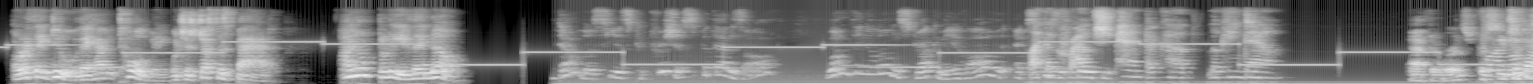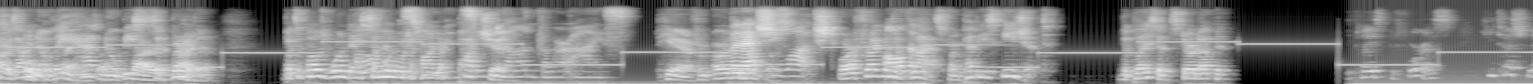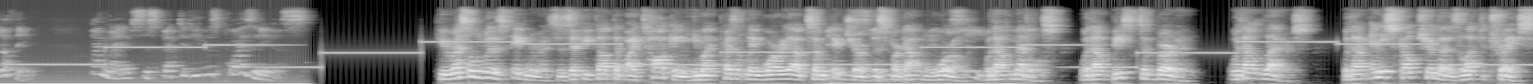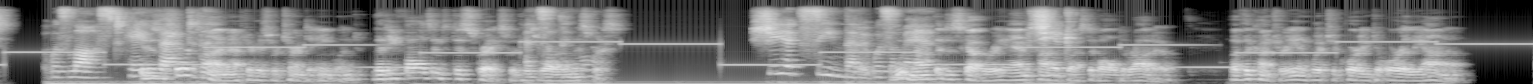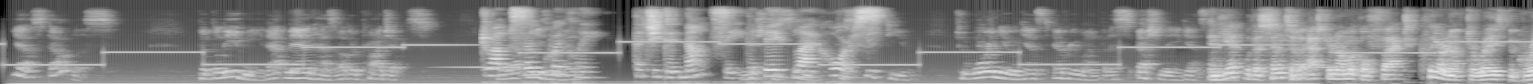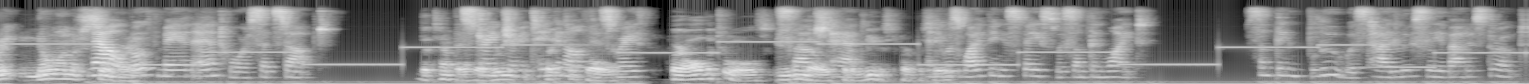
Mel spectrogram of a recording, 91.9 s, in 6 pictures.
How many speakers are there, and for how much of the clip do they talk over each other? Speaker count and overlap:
4, about 25%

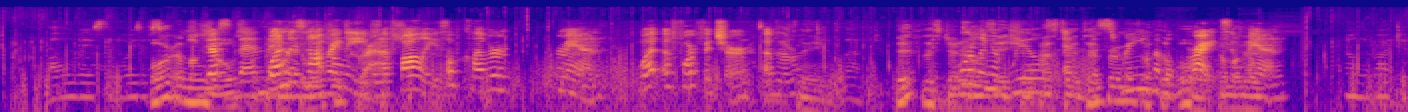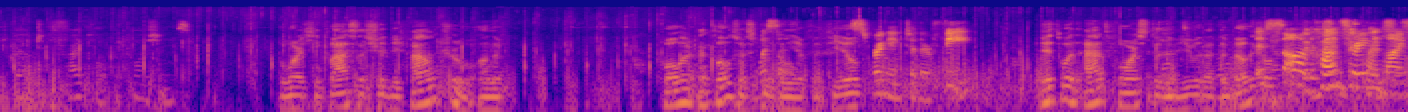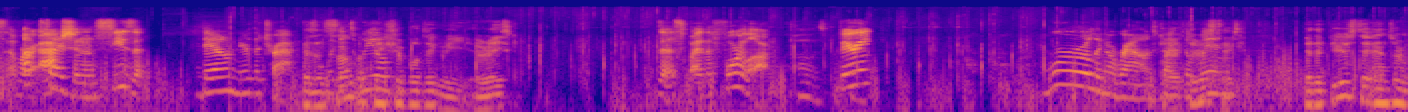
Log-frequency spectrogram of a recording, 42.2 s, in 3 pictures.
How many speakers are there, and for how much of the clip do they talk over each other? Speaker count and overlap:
4, about 38%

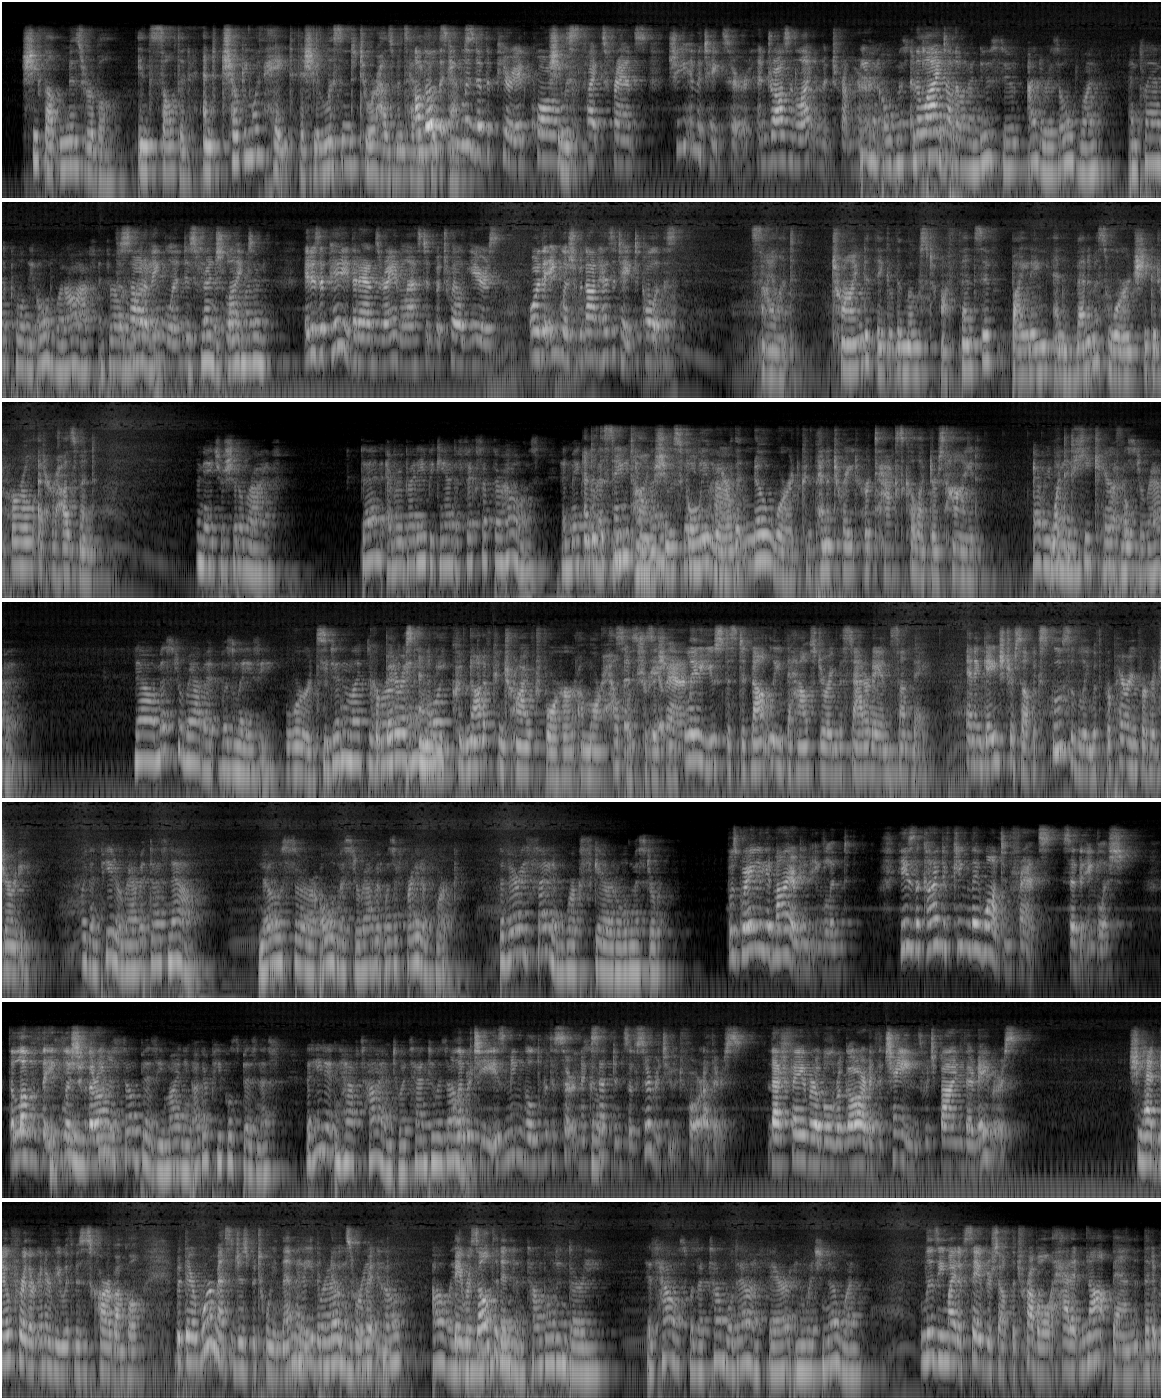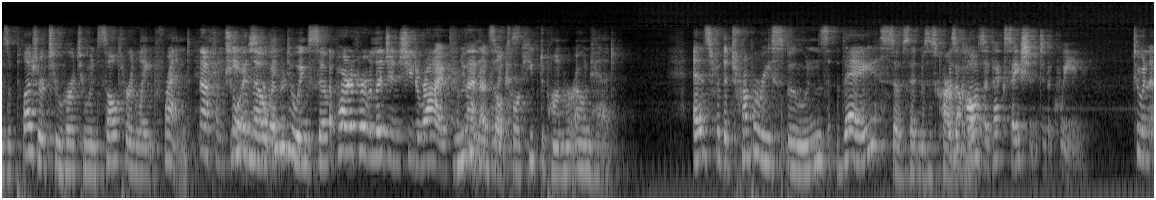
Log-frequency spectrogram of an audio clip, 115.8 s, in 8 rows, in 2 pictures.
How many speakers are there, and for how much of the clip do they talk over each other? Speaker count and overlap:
3, about 18%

